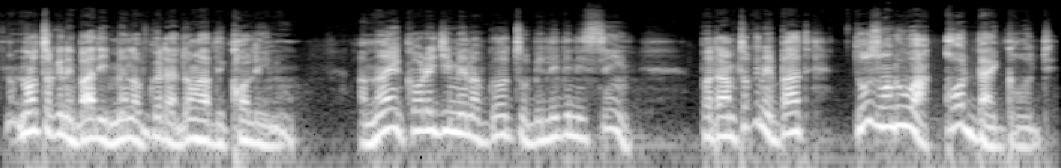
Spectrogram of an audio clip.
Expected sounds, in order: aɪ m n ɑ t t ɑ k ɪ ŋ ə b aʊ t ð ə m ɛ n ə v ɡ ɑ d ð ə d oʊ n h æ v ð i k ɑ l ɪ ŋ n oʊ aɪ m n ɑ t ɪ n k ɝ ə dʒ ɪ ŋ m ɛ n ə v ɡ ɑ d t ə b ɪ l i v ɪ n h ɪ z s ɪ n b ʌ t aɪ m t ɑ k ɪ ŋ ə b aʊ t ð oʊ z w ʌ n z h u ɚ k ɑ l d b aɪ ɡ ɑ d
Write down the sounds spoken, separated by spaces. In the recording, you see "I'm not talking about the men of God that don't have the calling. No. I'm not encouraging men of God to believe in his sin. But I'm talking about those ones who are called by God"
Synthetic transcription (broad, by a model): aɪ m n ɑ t t ɑ k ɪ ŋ ə b aʊ t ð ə m ɛ n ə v ɡ ɑ d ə d oʊ n h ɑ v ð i k ɑ l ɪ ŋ n oʊ aɪ m n ɑ t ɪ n k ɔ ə dʒ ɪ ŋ m ɛ n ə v ɡ ɑ d t ə b ɪ l i v ɪ n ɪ s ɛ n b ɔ t aɪ m t ɑ k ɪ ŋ ə b aʊ t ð oʊ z w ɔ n h u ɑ k ɑ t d b aɪ ɡ ɑ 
